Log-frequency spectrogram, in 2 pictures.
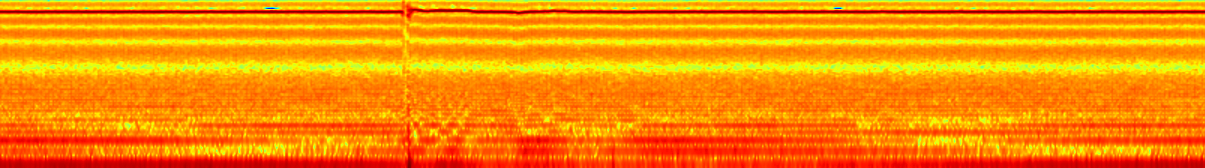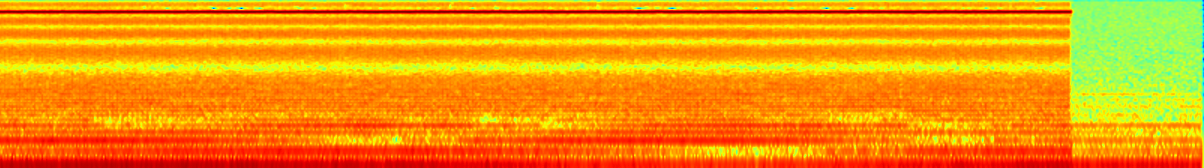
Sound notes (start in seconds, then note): none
